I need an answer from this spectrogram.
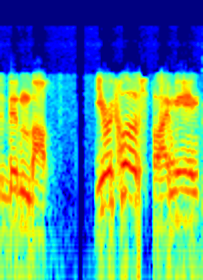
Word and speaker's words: bibimbap: give me some uh bimbab no i said that wrong how do you say it i think it's bibimbap you were close by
